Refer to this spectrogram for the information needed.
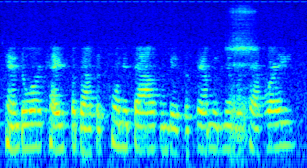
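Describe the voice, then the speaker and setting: Here a woman talks at a very fast pace in a medium pitch. There is noticeable background noise. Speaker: caller. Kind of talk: call-in show. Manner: soft-spoken. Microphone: too quiet at first.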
